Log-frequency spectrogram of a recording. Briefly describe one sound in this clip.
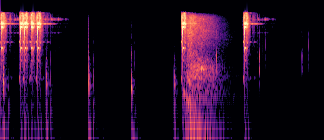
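Bright electronic chimes ring in quick bursts.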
